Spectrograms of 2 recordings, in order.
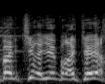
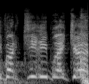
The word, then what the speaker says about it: Valkyrie Breaker: Ouais, Valkyri Bracker, c'est ça ? Avruti, on dit Valkyrie Breaker.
